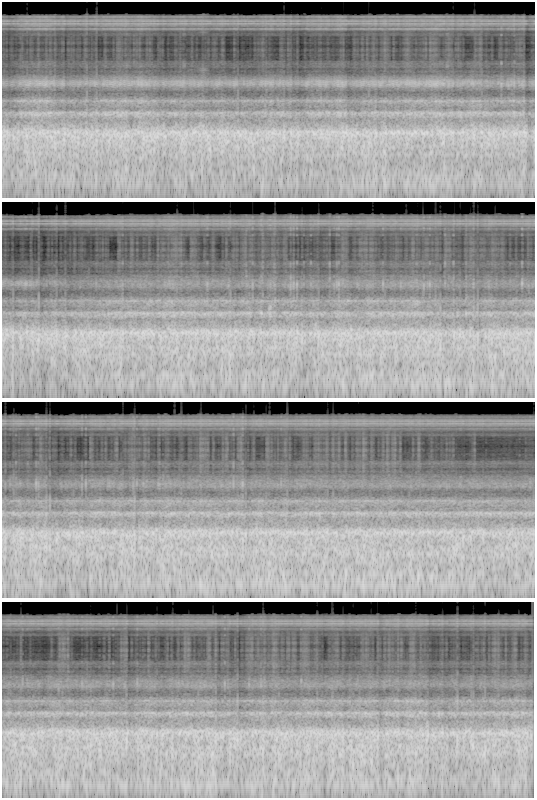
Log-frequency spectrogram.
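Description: Steady rush of wind over the microphone of a moving cyclist's camera, with road noise from riding a bicycle on pavement.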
